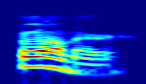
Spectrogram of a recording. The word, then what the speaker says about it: plumber: under does sound earth next example plumber plumber okay remember in this case the letter B is silent why because we have to buy labels together plumber do you have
